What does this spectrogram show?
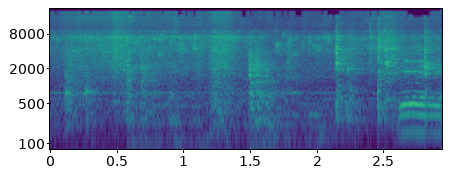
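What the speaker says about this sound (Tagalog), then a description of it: "Lulutuin mo na yung bawang sa mantika" Garlic frying in oil for goat kaldereta, a close crackling sizzle with bursts of stirring and scraping, plus a voice briefly in the background near the end.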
